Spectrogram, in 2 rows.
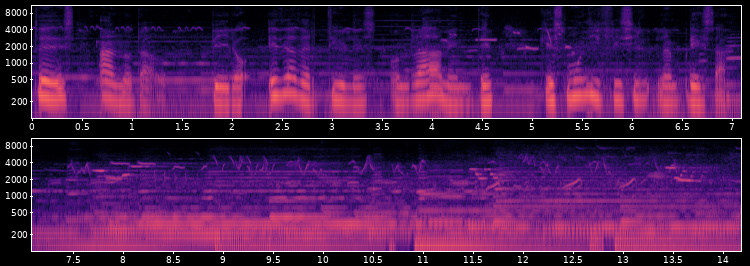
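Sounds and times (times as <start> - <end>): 
speech: 0.0 - 7.1
chorus of many birds trilling and chirping: 0.0 - 14.1.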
